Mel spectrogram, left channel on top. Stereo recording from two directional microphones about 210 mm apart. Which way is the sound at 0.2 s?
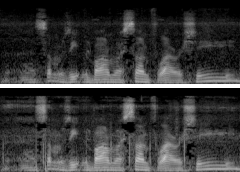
Centre (ahead or behind).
